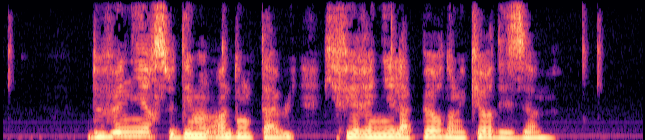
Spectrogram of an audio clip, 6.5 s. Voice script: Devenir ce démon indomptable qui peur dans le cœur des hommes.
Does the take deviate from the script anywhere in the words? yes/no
yes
